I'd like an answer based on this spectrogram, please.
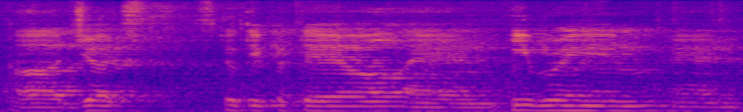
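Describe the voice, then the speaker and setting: A man speaks over noticeable background noise. The room gives off an audible echo. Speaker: community organization founder. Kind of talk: gala speech. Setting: stage with audience. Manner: loud; animated.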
